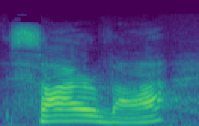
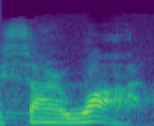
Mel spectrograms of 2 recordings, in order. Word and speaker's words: sarva: the V sound but in Tibetan they didn't have a V and so they insert a W and so for example here we have sarva which is pronounced that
